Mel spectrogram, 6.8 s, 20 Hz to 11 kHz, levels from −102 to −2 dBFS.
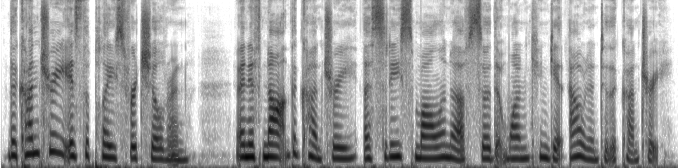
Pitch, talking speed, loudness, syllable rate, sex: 230 Hz, 220 wpm, -18 LUFS, 5.5 syllables/s, female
